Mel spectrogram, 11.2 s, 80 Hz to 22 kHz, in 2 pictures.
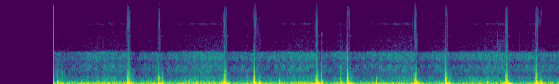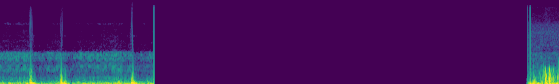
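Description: Regular low thumping heartbeat, about 80 beats a minute, for several seconds, then silence; a normal heartbeat.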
